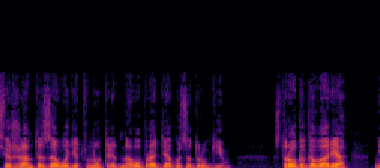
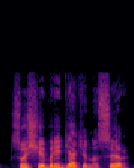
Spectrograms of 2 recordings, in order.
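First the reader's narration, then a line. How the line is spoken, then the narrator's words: Emotional exclamation. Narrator (Russian): чувством воскликнул пиджак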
